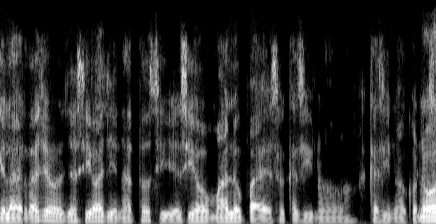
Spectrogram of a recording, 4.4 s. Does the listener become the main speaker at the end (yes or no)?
yes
